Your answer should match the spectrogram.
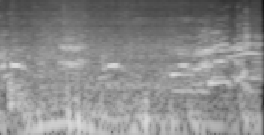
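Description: Riders on a swinging pirate-ship ride shouting and screaming, with rising and falling cries bunched near the end, over a steady low rumble.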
